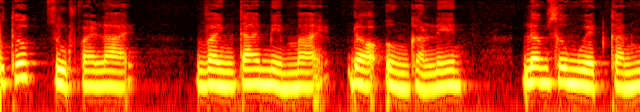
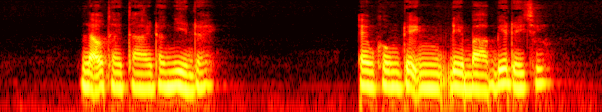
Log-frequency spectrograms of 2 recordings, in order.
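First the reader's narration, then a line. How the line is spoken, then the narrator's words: Soft, close whisper. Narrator (Vietnamese): anh khẽ nói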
